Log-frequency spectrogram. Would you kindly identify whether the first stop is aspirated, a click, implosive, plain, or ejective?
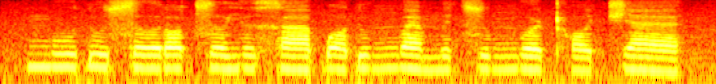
implosive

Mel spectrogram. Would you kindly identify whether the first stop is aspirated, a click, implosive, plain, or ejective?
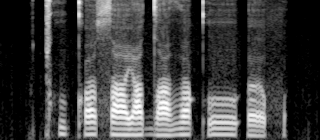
click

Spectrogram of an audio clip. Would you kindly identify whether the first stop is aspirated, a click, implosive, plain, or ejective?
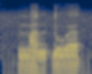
implosive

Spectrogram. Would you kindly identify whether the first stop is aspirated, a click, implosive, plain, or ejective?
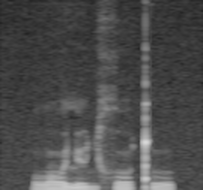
click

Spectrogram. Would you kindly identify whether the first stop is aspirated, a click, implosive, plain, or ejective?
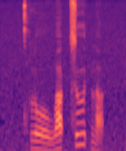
aspirated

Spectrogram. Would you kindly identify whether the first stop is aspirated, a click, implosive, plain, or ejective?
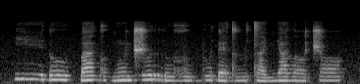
implosive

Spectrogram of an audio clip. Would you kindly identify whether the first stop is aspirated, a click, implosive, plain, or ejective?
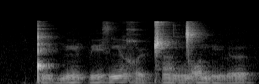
click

